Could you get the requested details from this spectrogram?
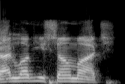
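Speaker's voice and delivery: usual speaking voice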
